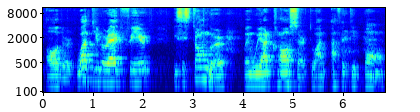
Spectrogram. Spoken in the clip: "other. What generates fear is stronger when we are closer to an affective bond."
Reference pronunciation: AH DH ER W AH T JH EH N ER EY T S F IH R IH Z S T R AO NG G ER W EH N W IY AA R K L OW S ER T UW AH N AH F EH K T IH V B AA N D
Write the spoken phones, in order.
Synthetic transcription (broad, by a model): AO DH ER W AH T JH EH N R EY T F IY R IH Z S T R AO NG G ER W EH N W IY AA R K L OW S ER T UW AH N AH F EH K T IH V B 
